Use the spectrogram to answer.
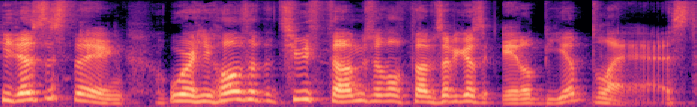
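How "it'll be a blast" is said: very slow, every word stretched out. Retelling a friend's thumbs-up goodbye: imitating Tim. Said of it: "he said it exactly like that".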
